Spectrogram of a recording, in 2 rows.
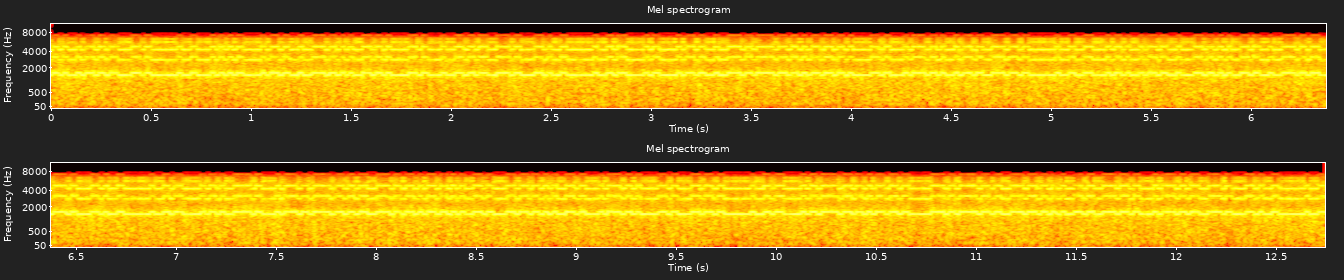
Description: Two-tone teleprinter signal, about 170 Hz shift.
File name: findings / AXIAL fr130 3mm 409.gen-40 rtty rx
